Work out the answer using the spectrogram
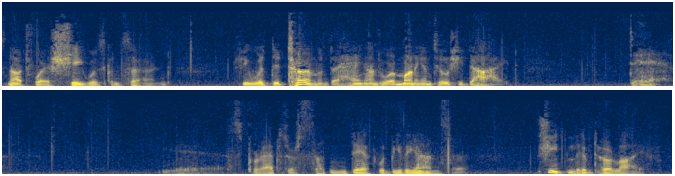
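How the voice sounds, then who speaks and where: An actor playing a spendthrift young nephew in a vintage radio drama, melodramatic and self-pitying, with a scheming streak. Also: male voice, low voice, husky, highs cut off. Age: young adult. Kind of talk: 1940s radio acting with first-person narration.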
